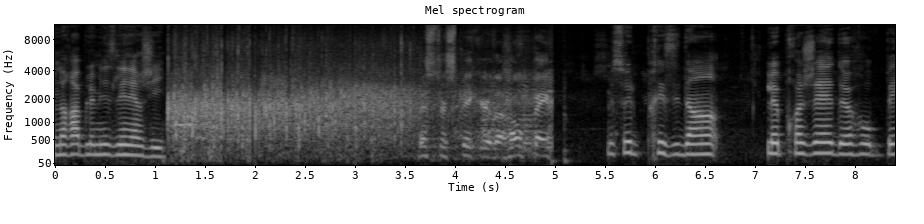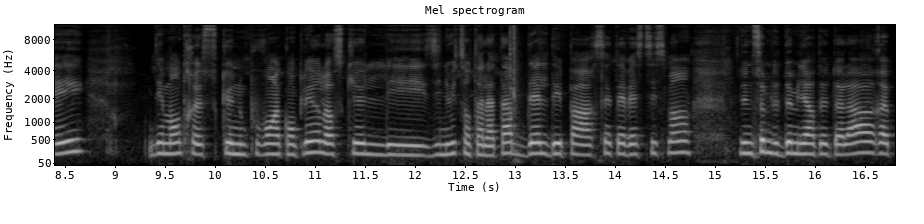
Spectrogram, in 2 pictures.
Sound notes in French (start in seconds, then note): 5.0 voix de l'interprète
